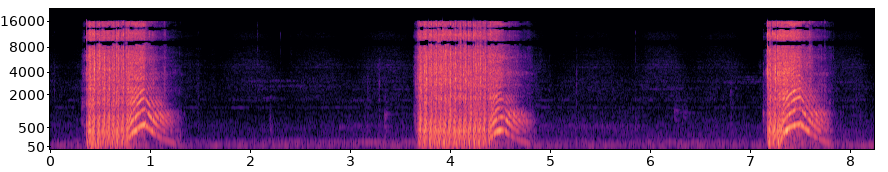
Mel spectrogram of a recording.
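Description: Pneumatic impact wrench hammering off wheel lug nuts in three bursts of about a second each, each ending in a falling whine as the tool spins down.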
